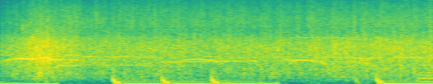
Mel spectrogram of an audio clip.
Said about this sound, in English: One more time. Where my applause at? One time.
